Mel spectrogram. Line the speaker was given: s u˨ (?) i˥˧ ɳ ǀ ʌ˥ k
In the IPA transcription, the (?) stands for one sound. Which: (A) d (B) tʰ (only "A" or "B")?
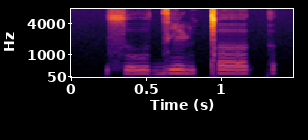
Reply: A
